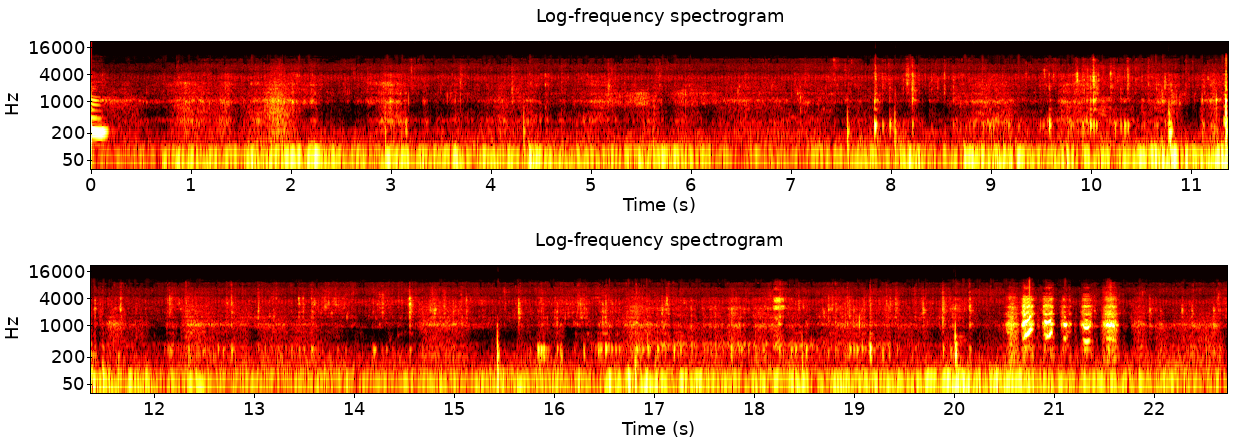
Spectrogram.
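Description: Steady low wind rumble and water lapping around a small wooden outrigger canoe, with scattered sharp clicks and knocks from unhooking fish and handling the line. A brief voice sounds near the end.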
